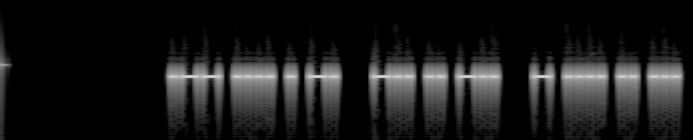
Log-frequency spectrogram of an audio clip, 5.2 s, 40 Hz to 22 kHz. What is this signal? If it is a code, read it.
Morse code, heard as a keyed tone, about 32 wpm, 700 Hz. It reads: WHEN DID THIS
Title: Sentences from Top 1000 Words - Review Part 6 - 30wpm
